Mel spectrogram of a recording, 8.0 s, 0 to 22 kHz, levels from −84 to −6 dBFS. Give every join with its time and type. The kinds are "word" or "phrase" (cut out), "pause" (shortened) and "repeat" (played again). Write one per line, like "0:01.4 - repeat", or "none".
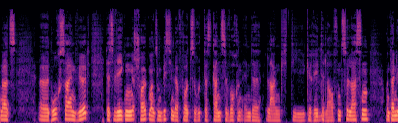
0:01.0 - word
0:02.7 - word
0:05.2 - pause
